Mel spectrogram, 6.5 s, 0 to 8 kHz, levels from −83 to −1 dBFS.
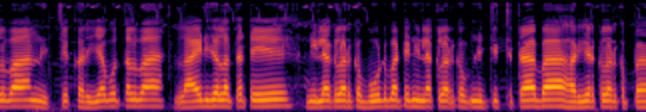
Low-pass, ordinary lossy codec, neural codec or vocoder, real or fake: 7.2 kHz; none; none; real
